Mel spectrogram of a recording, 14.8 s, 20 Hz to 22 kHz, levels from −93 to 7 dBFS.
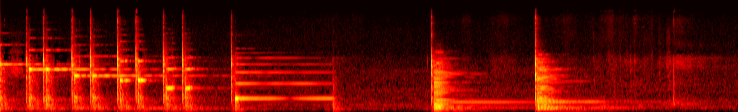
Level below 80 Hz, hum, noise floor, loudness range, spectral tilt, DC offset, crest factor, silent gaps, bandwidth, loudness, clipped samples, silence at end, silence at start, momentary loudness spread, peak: -82 dBFS; none; -64 dBFS; 16 LU; -4 dB/octave; under 0.1%; 28 dB; none; 15.5 kHz; -26 LUFS; under 0.1%; 1.25 s; 0 s; 24 LU; -2 dBFS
